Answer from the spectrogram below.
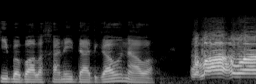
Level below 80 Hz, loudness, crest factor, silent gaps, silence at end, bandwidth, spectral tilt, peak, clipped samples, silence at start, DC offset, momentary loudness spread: -62 dBFS; -21 LUFS; 16 dB; none; 0 s; 10.5 kHz; -6 dB/octave; -4 dBFS; under 0.1%; 0 s; under 0.1%; 13 LU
